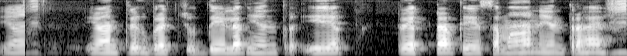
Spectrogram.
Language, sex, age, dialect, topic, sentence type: Hindi, female, 31-35, Marwari Dhudhari, agriculture, statement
